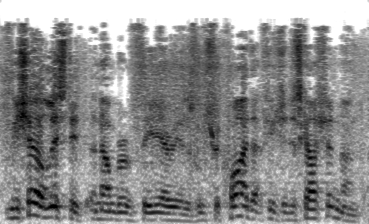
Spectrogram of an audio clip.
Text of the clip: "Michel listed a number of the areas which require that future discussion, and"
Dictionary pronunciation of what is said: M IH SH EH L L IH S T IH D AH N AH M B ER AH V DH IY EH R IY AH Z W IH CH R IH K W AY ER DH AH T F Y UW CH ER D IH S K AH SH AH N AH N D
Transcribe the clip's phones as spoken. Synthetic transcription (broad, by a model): M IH SH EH L L IH S T IH D AH N AH M B ER AH V DH IY EH R IY AH Z W IH CH R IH K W AY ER DH AH T F Y UW CH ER D IH S K AH SH AH N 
